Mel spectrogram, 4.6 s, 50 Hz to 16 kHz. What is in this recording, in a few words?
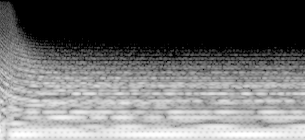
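OB8 full blow EB, OBERHEIM OB8; Big Fish Audio; First Call Vintage Keyboards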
